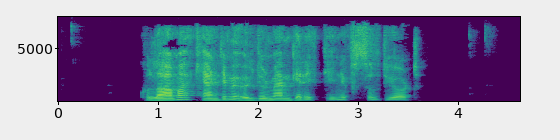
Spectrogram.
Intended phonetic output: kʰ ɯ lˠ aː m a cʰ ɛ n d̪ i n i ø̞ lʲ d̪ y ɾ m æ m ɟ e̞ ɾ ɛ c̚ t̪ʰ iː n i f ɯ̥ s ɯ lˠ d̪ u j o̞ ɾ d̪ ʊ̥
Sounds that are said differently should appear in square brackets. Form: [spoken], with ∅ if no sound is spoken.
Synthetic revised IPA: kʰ [u] lˠ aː m a cʰ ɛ n d̪ i [m] i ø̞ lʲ d̪ y ɾ m æ m ɟ e̞ ɾ ɛ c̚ t̪ʰ iː n i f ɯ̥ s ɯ lˠ d̪ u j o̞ ɾ d̪ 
